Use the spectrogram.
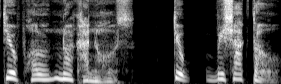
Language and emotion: Nepali, fearful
